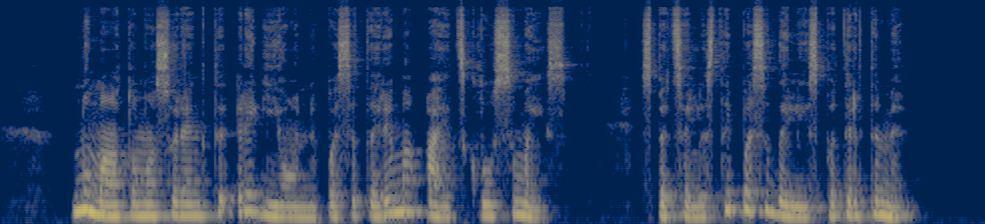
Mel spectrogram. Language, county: Lithuanian, Klaipėda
